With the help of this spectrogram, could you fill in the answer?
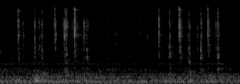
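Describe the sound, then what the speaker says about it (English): Typing on a computer keyboard at a point-of-sale terminal, two quick bursts of soft key clicks at a steady rhythm, close and quiet with no talk. "So just type stylist"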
